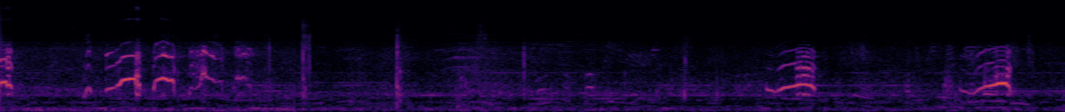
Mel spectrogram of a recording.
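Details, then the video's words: Hungry baby monkey Sweet Pea cries for milk, ignored by its mother: tonal whimpering wails that rise and fall, clustered early, then again near eight and ten seconds, with quieter murmuring between. "baby monkey cry & screaming loudly but mom monkey not care much of him"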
